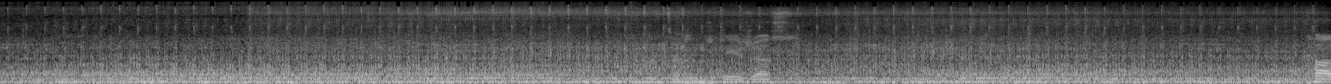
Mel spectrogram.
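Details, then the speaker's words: BMW E38 735i petrol, long parked by a fence, just started: a smooth, even idle at a steady pitch with no ticking or stumbling. It sounds as it did when driven, with no smoke from the exhaust. "Kā toreiz, kad braukāja, vēl tāpat arī skan."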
